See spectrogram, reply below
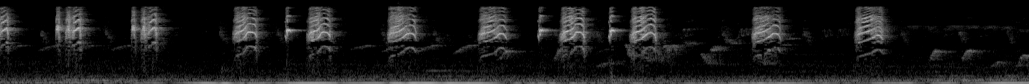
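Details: Long-tailed shrike singing vigorously with a rich, varied repertoire of borrowed phrases: bursts of harsh, high chattering notes alternating with shorter chirps and thin whistles, in uneven phrases roughly every second, over a low background hum.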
